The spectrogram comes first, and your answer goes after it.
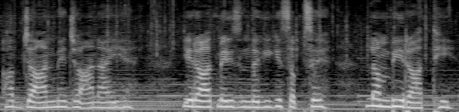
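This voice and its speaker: A woman voicing young, expressive newlywed sisters in dramatized story dialogue. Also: lowish voice, a little slow, soft background music, lightly acted. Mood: relieved.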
